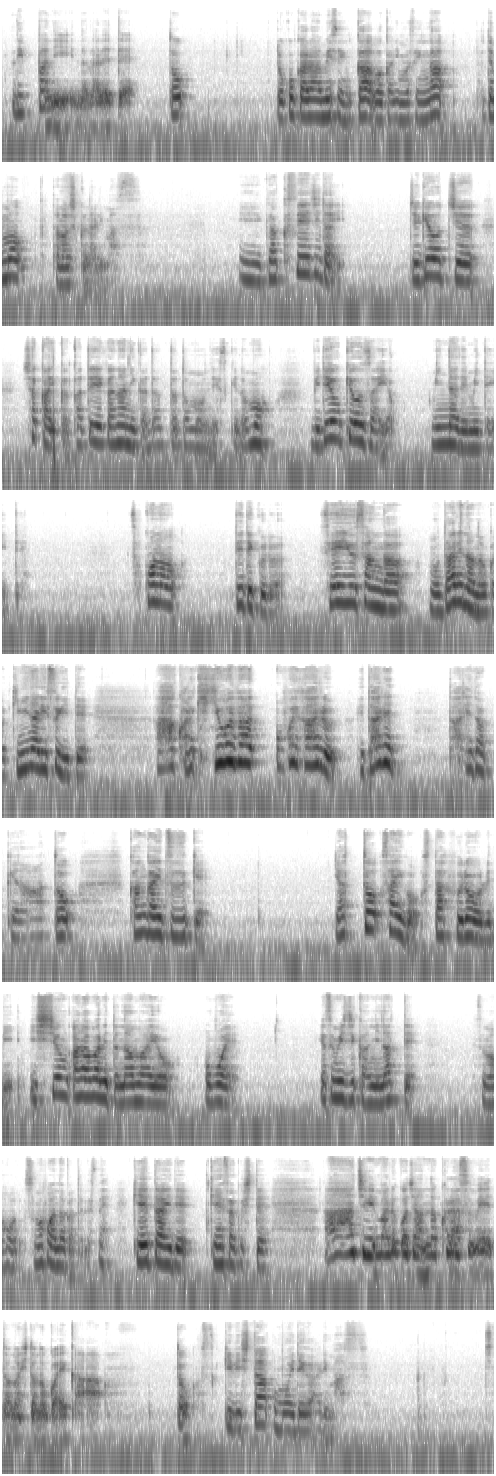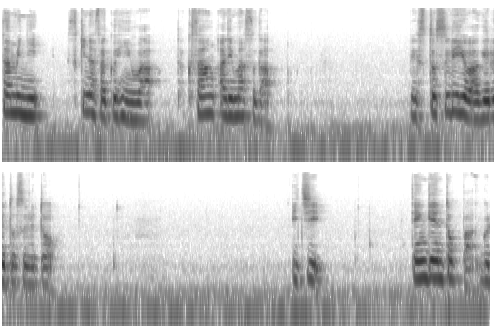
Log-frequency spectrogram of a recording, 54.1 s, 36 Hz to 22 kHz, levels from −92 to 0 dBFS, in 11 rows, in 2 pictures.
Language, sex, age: Japanese, female, 20-39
